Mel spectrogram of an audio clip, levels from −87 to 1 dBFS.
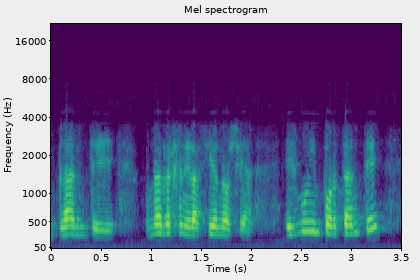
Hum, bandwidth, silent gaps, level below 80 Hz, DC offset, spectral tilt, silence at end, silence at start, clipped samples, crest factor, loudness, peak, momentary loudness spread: none; 3.8 kHz; none; -68 dBFS; under 0.1%; -2 dB/octave; 0.2 s; 0 s; under 0.1%; 18 dB; -21 LUFS; -4 dBFS; 10 LU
